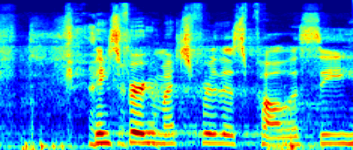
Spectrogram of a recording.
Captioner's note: chuckles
